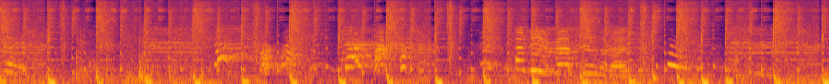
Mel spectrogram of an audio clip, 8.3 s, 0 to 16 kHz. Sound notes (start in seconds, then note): 2.8 laughs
